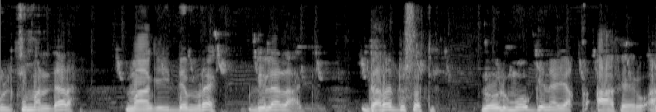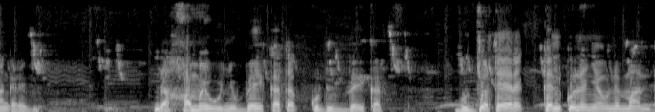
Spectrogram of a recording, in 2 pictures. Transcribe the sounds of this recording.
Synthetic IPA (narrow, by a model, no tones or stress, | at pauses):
ult͡ʃimandaɾa | maːŋɡidemɾek̚ | dilala̰ːɟ | daɾadusoti | loːlumoːɡinajakafeɾuʔaŋɡeɾebi | ndaxamewuɲubejkatakːutulbejkat̚ | buɟoteɾekːenkoneɲewnemand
